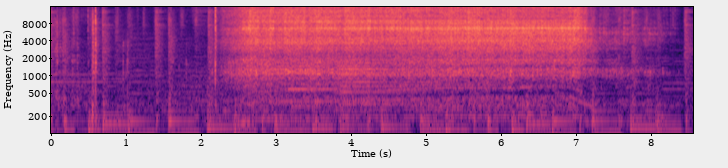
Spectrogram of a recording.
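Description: A mixer grinder blends chopped mango and mustard for Kerala-style pachadi, beginning with a few short pulses and then a steady, loud whirring grind for several seconds before cutting off.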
